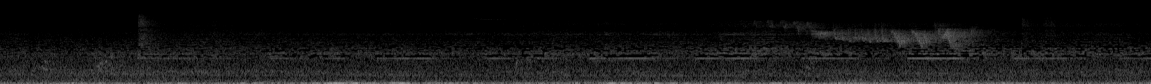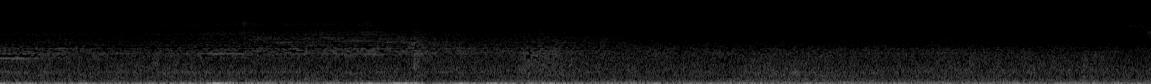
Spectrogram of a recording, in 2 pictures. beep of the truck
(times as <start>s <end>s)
2.6s 12.8s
